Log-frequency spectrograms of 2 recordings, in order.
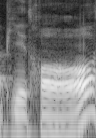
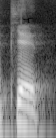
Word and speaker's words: Pietro: ça serait pierre et qu'en italien c'est pas Pierro c'est Pietro c'est-à-dire c'est une question d'accentuation et de rythme et mélanger à l'input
